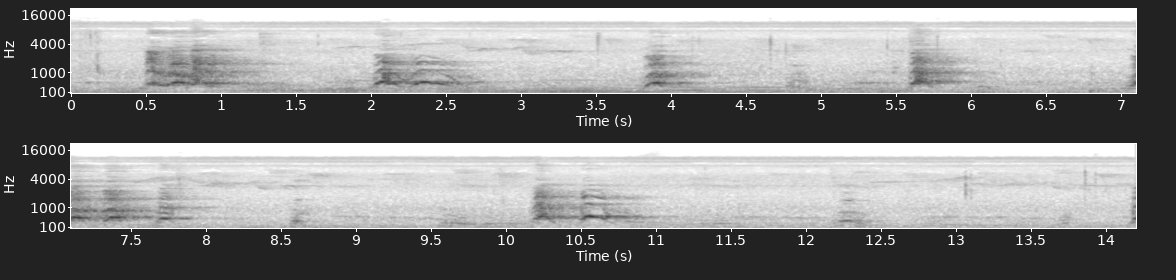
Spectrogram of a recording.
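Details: Persistent barking from a noisy, hyperactive dog: about eight barks in fourteen seconds, some doubled in quick pairs, over a faint low hum.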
